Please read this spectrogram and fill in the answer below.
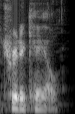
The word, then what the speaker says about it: triticale: As someone with an ag degree, it is pronounced triticale.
